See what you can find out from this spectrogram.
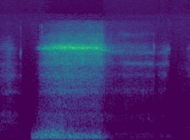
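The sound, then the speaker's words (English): A long breath out during a yoga flow: one strong, airy exhalation with a whistling hiss that lasts about a second and then fades, with softer breaths just before and after. “We'll breathe in and breathe all the way out.”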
